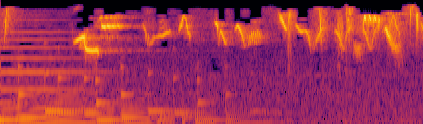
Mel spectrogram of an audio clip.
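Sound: red-cockaded woodpecker calls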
